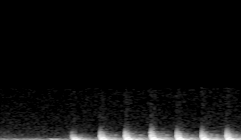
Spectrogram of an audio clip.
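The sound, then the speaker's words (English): Knocking on the door of a house on a back road outside town, a quick, even run of solid, low-pitched raps that starts after a brief quiet moment and keeps a steady rhythm. “but nobody answered my knock. I waited a while and tried the door.”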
